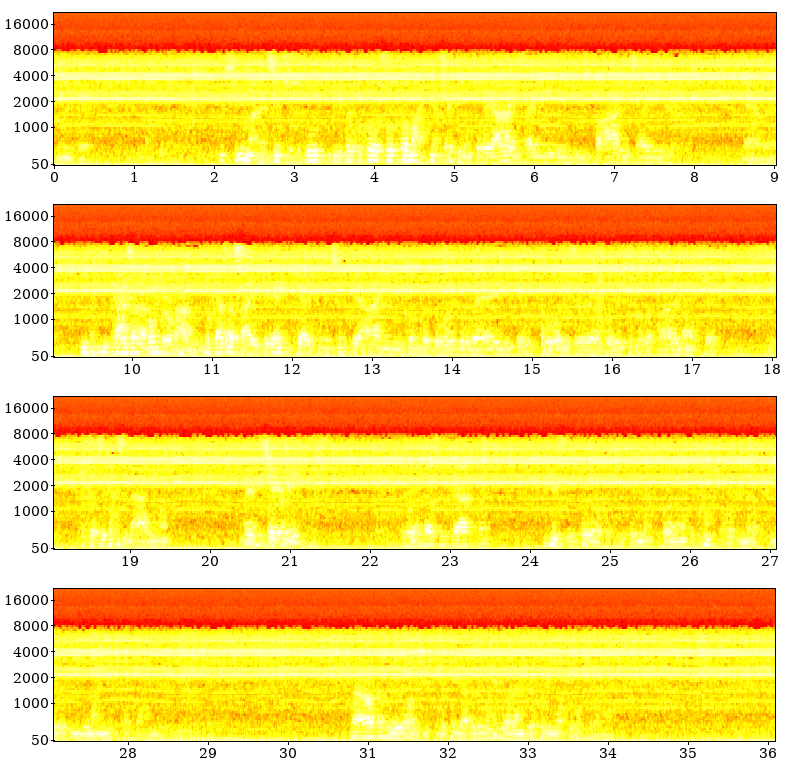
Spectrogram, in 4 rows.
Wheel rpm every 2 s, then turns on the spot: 0, 0, 0, 0, 0, 0, 0, 0, 0, 0, 0, 0, 0, 0, 0, 0, 0, 0.
none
